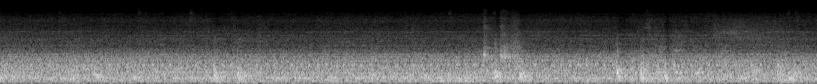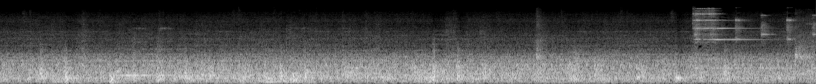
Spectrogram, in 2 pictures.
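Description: KiHa 100 diesel railcar running along the line, heard from the cab: a steady rumble of engine and wheels on rail, with a few sharp clicks as the wheels pass rail joints and points.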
